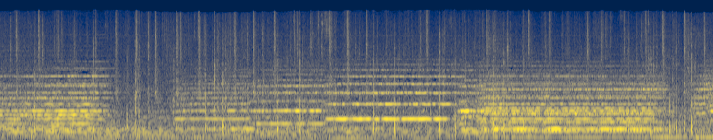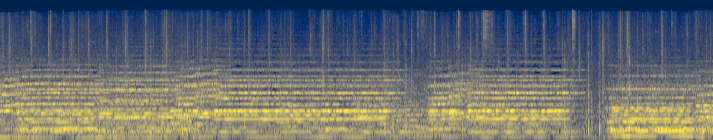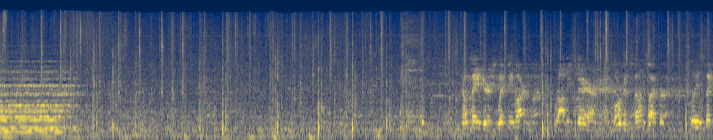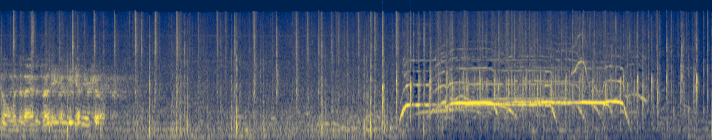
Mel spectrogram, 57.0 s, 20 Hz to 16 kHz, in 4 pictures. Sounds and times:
Music: 0.0s - 30.5s.

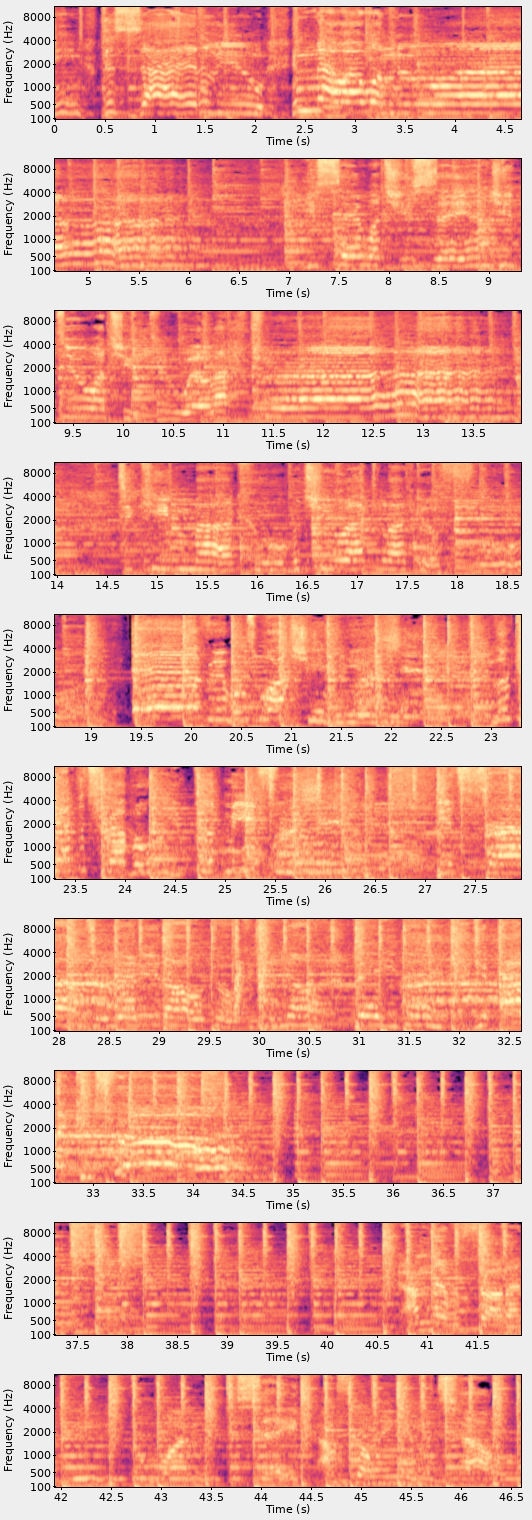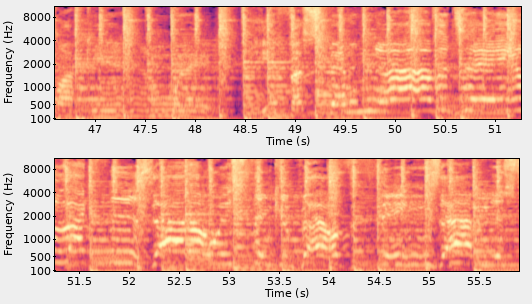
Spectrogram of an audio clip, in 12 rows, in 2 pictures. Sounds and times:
Happy music: 0.0s - 55.9s
Independent music: 0.0s - 55.9s.

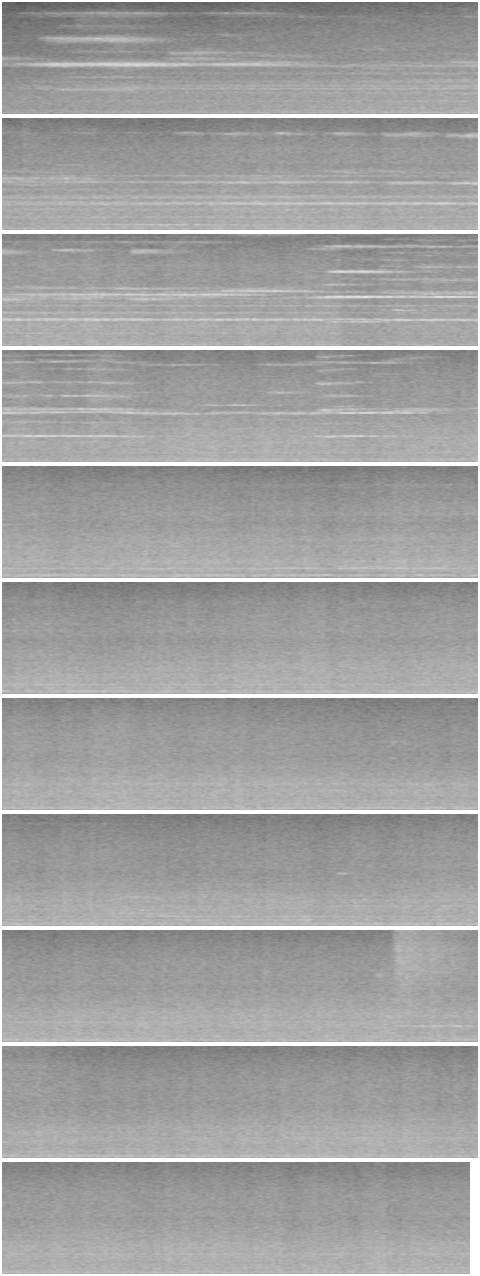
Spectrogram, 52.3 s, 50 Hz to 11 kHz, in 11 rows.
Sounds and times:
Railroad car, train wagon: 0.0s - 52.2s
Subway, metro, underground: 0.0s - 52.2s
Train: 0.0s - 52.2s.

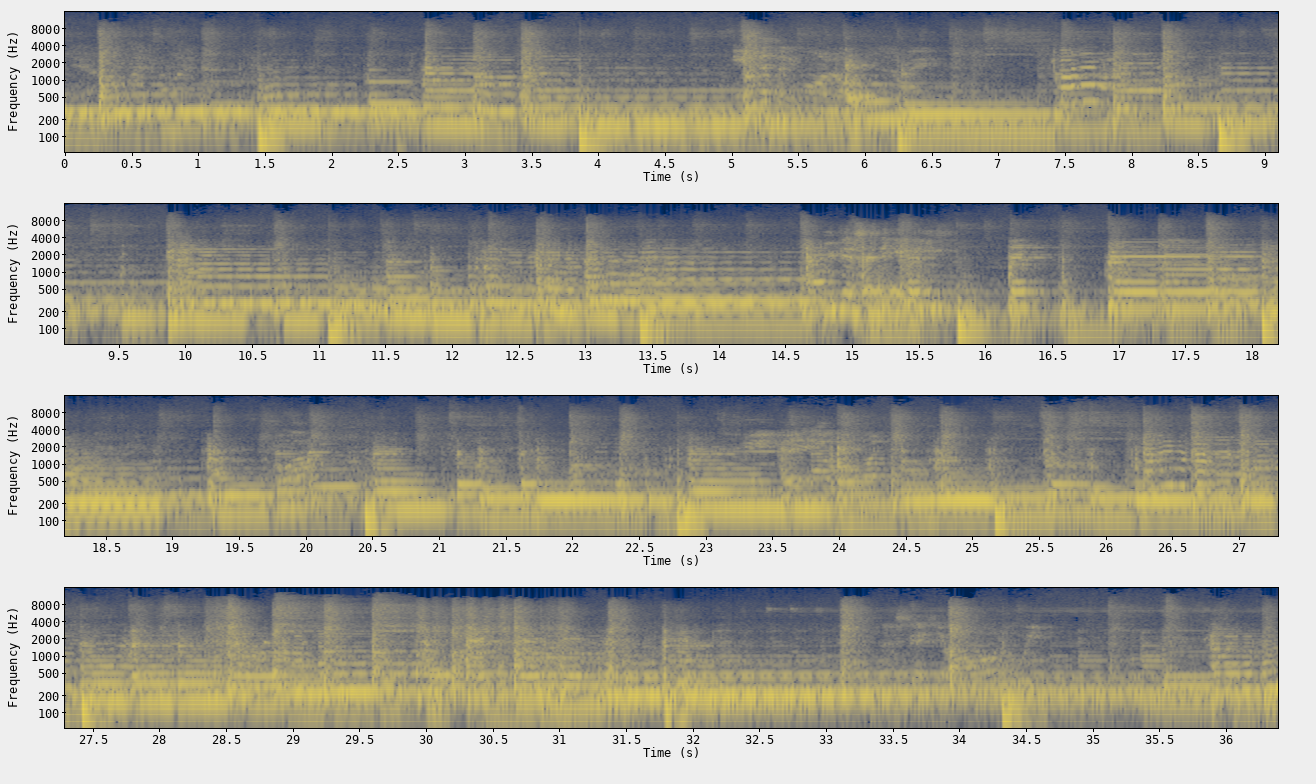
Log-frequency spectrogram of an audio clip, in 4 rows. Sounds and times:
Music: 0.0s - 36.3s.

